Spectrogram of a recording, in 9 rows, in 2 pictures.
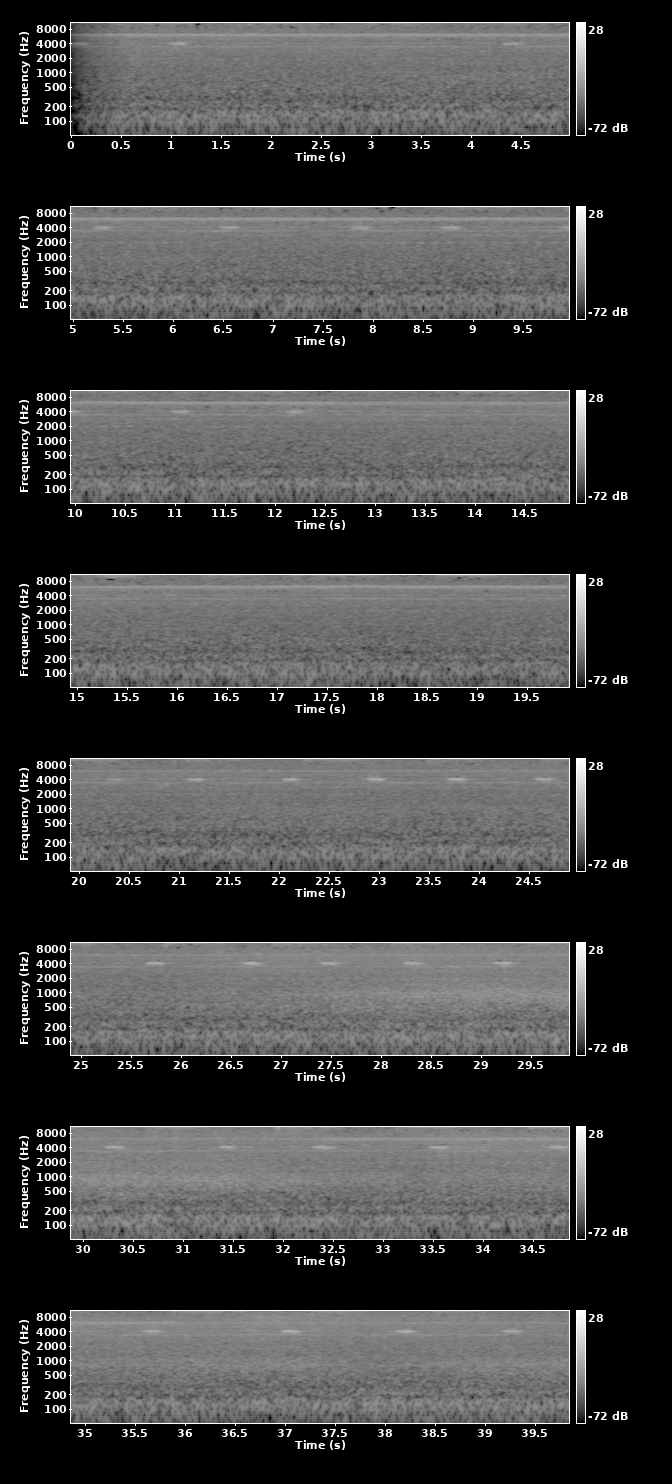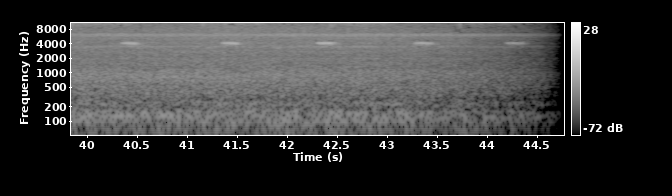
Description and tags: Night Ambience
Recording of a calm natural environment by night, with cicadas background, crickets activity, very distant light traffic, a faint faraway dog barking and the wind rustling through leaves and bushes.
Zoom H6 with XY mics.
uruguay, night, ambiance, field-recording, ambience, argentina, neighborhood, calm, crickets, cicadas, residential, ambient, quiet, wind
